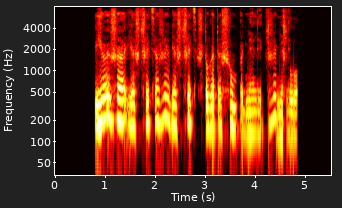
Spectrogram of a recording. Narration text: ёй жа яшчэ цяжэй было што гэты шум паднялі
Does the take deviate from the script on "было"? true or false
true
